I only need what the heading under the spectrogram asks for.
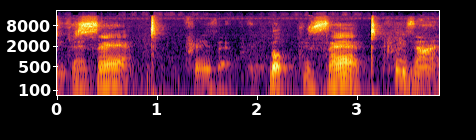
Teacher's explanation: when it's a verb, the stress falls on the second syllable and the sound completely changes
